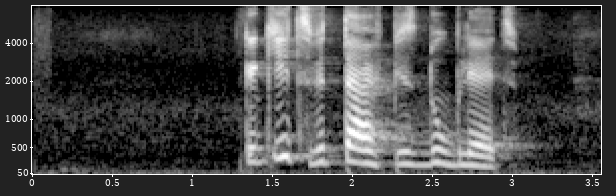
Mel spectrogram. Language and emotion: Russian, angry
